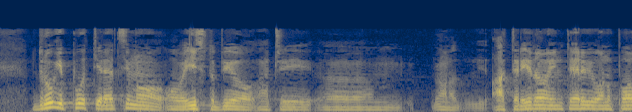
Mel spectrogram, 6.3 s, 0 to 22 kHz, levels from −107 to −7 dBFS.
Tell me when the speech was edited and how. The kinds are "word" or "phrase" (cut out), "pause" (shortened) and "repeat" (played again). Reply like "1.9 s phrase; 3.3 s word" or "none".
4.1 s pause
